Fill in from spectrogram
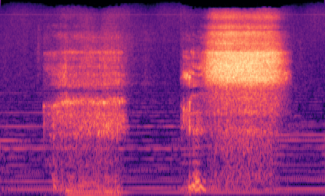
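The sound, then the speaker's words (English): Snoring: one full breath cycle, a low, raspy rumbling inhale followed by a breathy, whistling exhale, fairly loud with no talking. “He's snoring.”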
